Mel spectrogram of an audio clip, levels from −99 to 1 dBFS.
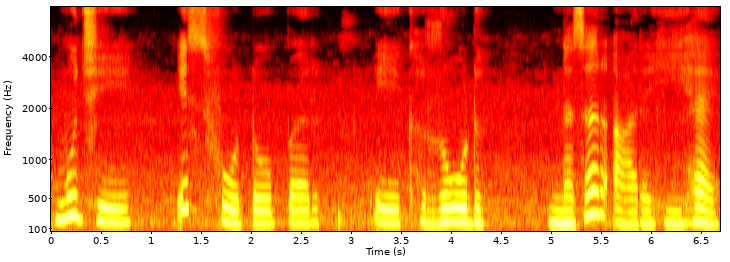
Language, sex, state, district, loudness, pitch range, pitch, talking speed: Hindi, female, Madhya Pradesh, Katni, -14 LUFS, 170-195 Hz, 180 Hz, 90 wpm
